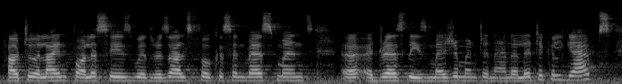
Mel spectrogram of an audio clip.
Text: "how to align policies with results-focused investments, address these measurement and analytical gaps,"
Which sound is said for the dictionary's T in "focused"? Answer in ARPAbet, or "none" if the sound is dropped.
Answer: none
